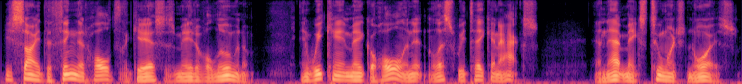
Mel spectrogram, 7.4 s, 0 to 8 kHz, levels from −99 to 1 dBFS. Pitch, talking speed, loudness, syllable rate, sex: 90 Hz, 245 wpm, -21 LUFS, 6.2 syllables/s, male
